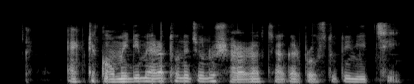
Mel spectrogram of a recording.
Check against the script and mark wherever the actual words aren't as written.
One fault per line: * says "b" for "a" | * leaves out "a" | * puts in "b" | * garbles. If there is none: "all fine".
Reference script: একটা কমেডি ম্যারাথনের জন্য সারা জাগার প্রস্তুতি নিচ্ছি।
* puts in "রাত"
